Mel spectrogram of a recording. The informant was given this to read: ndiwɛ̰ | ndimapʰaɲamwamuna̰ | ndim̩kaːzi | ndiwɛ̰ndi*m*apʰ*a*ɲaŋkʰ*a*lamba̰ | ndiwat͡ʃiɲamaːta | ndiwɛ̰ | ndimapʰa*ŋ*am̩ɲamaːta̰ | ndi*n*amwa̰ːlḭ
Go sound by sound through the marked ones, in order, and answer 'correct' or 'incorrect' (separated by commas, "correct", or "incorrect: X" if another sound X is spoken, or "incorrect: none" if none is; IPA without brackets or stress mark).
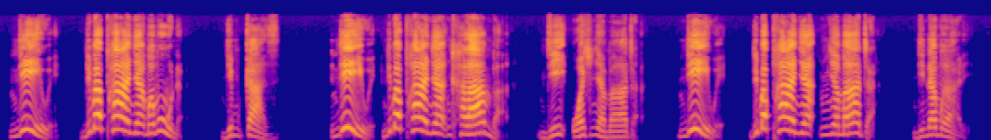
correct, correct, correct, incorrect: ɲ, correct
